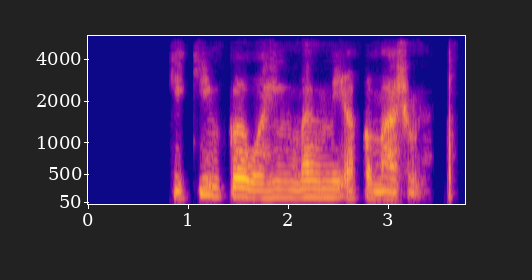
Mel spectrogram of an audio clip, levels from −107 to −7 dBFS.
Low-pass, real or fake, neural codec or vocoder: 5.4 kHz; fake; codec, 44.1 kHz, 2.6 kbps, SNAC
